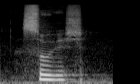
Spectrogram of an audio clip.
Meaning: 1. connection 2. contact
- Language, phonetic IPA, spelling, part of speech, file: Belarusian, [ˈsuvʲasʲ], сувязь, noun, Be-сувязь.ogg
